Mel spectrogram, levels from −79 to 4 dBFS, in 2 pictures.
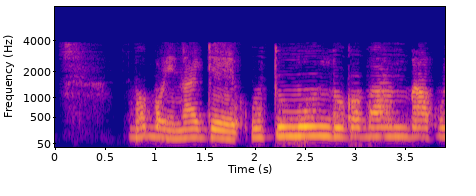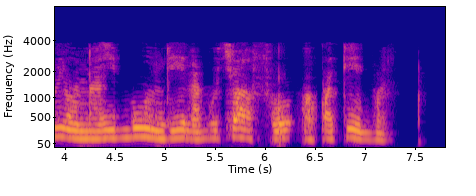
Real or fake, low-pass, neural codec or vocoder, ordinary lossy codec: fake; 7.2 kHz; codec, 44.1 kHz, 1.7 kbps, Pupu-Codec; AAC, 16 kbps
